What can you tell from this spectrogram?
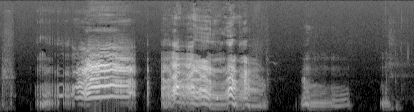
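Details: A grumpy Vizsla lying in bed grumbles in drawn-out, wavering moans that rise and fall in pitch.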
